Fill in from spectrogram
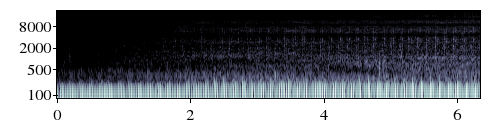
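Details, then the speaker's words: Mitsubishi Evo 4 at 167,000 km idling after its first drive, with oil leaking and the oil pressure light on: a lumpy idle with loud uneven knocking of three to four beats a second; the knock source is not pinned down. "the motor sounds very knocky I must say I'm not too happy with it"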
